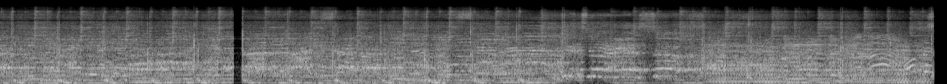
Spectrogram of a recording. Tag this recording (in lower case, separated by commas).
music, speech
